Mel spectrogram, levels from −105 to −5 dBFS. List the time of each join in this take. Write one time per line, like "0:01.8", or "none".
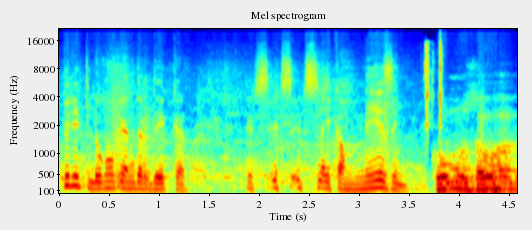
0:03.6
